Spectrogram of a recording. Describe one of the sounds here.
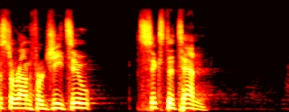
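A young man speaks quickly and with animation into a headset microphone.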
